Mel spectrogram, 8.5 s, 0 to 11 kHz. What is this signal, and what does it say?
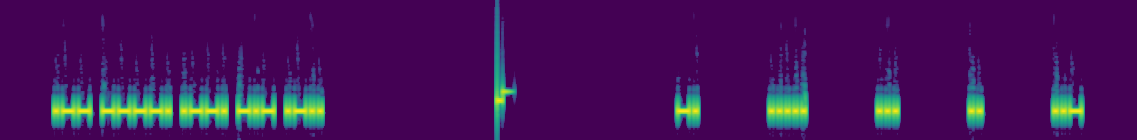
Morse code, heard as a keyed tone, about 40 wpm, spaced as for 20 wpm, 700 Hz. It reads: W9PKL N5SIU
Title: USA Call Signs - 5 Characters - 6x Character Spacing - 40wpm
